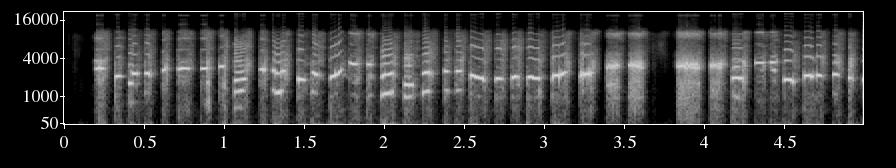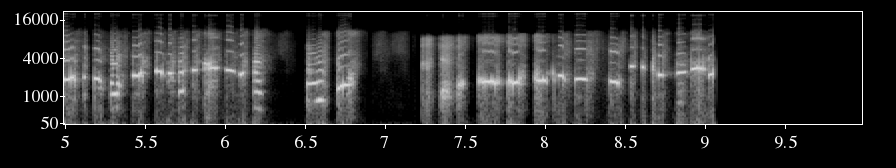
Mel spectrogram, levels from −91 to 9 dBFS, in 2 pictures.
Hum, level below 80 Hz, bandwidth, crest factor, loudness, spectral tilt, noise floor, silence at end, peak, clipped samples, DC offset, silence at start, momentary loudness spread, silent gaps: none; -54 dBFS; over 20 kHz; 10 dB; -8 LUFS; 3.5 dB/octave; -29 dBFS; 0.95 s; 0 dBFS; under 0.1%; under 0.1%; 0.2 s; 5 LU; none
